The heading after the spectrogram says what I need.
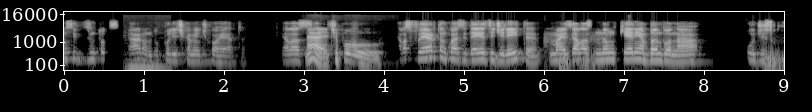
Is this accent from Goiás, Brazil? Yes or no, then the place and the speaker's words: no; Rio Grande do Sul, Brazil; sou do Rio Grande do Sul, eles mataram um policial à enxadada, cara.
